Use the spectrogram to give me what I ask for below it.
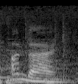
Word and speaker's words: Hyundai: Hyundai. – How do you say it? – It's just Hyundai.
